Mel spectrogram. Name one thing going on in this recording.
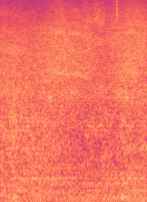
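An energy beam hums and crackles.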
